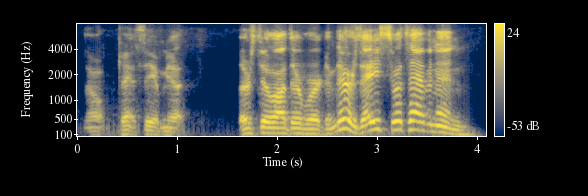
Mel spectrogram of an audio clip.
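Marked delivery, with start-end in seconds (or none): 2.6-4.0 loud, high, cheerful hello; excited greeting. Real, not acted. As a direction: call out to a friend joining the chat. Greeting a viewer loudly.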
